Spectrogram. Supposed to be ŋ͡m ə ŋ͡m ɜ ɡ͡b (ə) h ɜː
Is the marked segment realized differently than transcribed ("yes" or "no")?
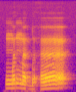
no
